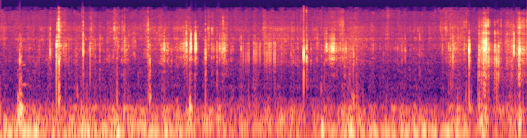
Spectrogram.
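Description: Steady low rumble of wind buffeting the microphone on a small boat at sea, with scattered sharp clicks and knocks from the angler handling the rod and reel.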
